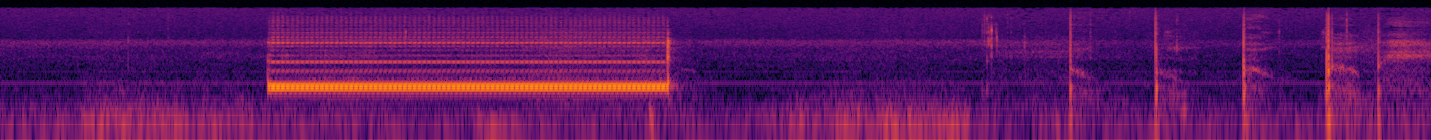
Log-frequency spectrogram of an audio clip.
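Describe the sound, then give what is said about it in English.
A single steady ringback tone from an outgoing phone call rings for about two seconds, then cuts off, leaving faint background rustle and a few sharp clicks. “It's ringing.”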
